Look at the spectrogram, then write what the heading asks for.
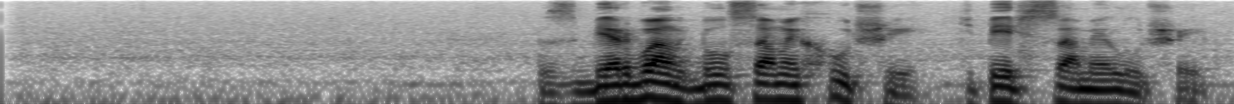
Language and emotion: Russian, angry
